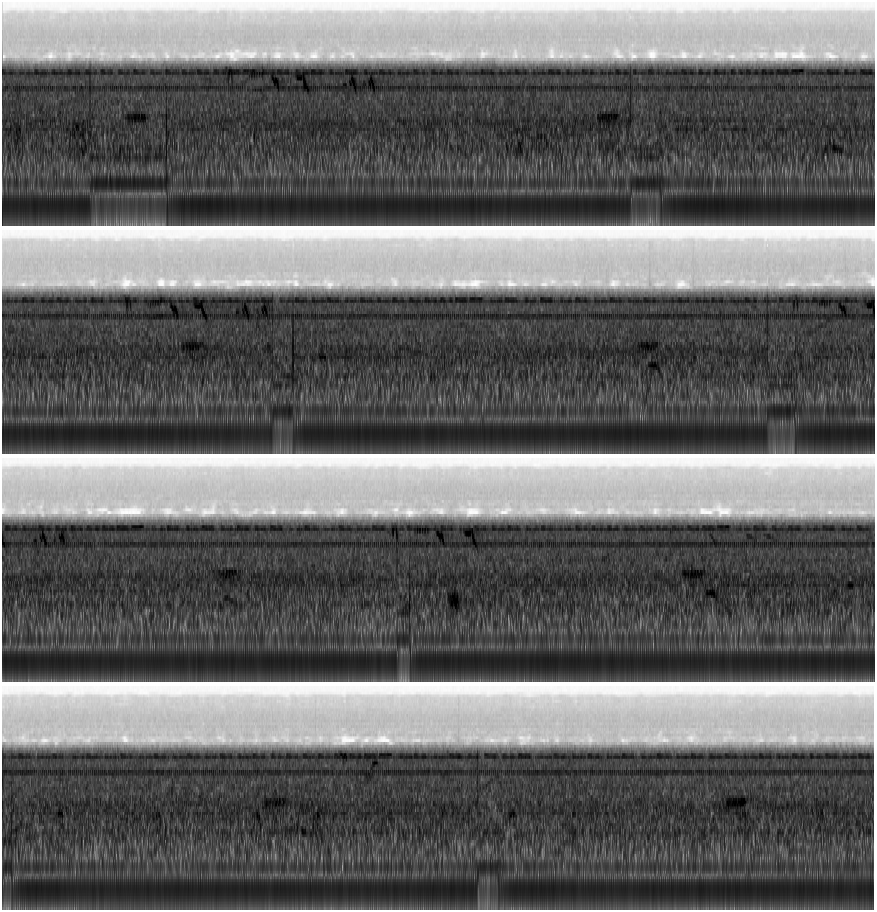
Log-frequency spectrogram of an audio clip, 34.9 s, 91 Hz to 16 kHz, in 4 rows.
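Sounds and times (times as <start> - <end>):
electrical hum and high whine: 0.0 - 34.9.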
